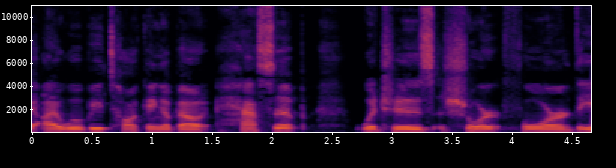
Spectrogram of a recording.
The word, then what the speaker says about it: HACCP: let's start with what hassip is so also let me just clear up right now hasip is HACCP but I'm pronouncing it hassip um hassup is basically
